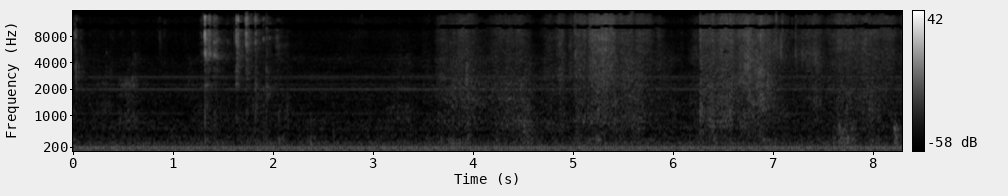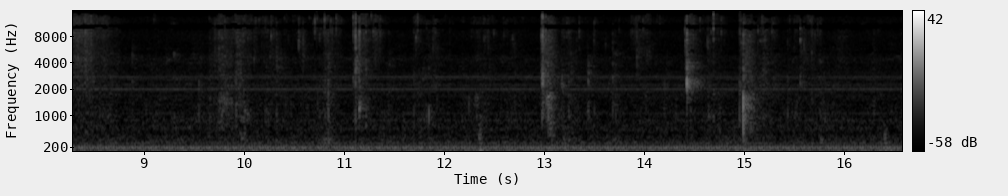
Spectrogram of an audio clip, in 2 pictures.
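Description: Close-miked chewing of a tortilla chip and a steak burrito bowl: soft crunching and wet mouth sounds with scattered clicks, over a steady low hum.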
